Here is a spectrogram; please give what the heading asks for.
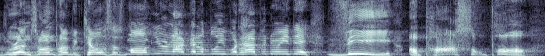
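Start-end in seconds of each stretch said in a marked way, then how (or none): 1.5-5.4 breathless excitement. Acted. Silas telling his mom the news.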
